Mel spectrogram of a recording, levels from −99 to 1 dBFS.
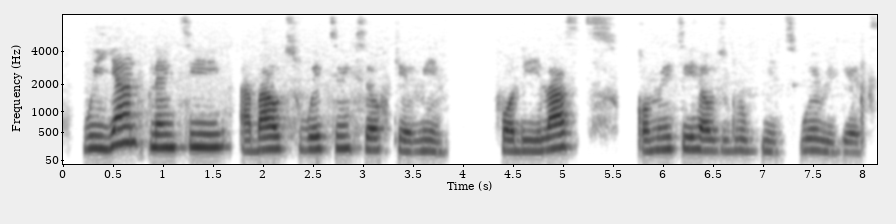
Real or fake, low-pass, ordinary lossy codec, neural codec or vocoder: real; none; none; none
